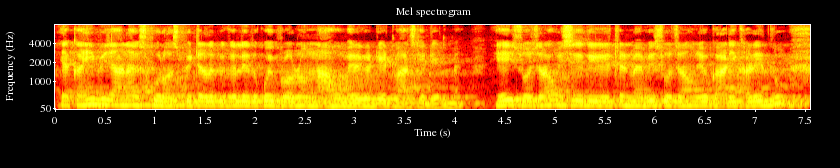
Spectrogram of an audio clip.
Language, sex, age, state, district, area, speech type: Hindi, male, 45-60, Bihar, Darbhanga, rural, spontaneous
